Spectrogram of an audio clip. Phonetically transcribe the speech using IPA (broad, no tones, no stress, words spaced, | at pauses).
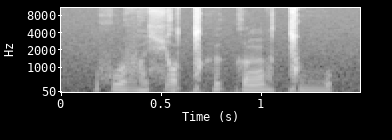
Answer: xʷə˞va̤ɕɔ ǀʰɨkə ŋa̤ǀṳ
